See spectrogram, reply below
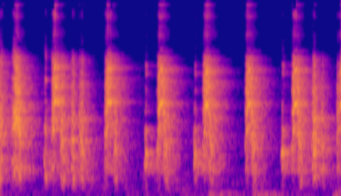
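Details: Hybrid hunting chukar partridge calling in a steady series of rasping, high chuck notes, roughly two a second, each opening sharply and fading, with faint low thumps beneath a few of them.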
